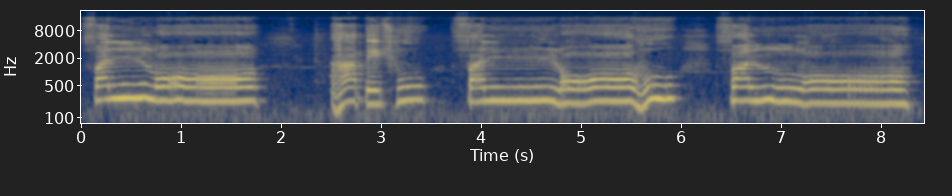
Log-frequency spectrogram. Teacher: دونوں لام کے اوپر جمع بھی کریں گے اور اسے موٹا بھی پڑھیں گے۔ فلو، کھڑے زبر کی وجہ سے ایک الف کے برابر کھینچ کر بھی پڑھیں گے۔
